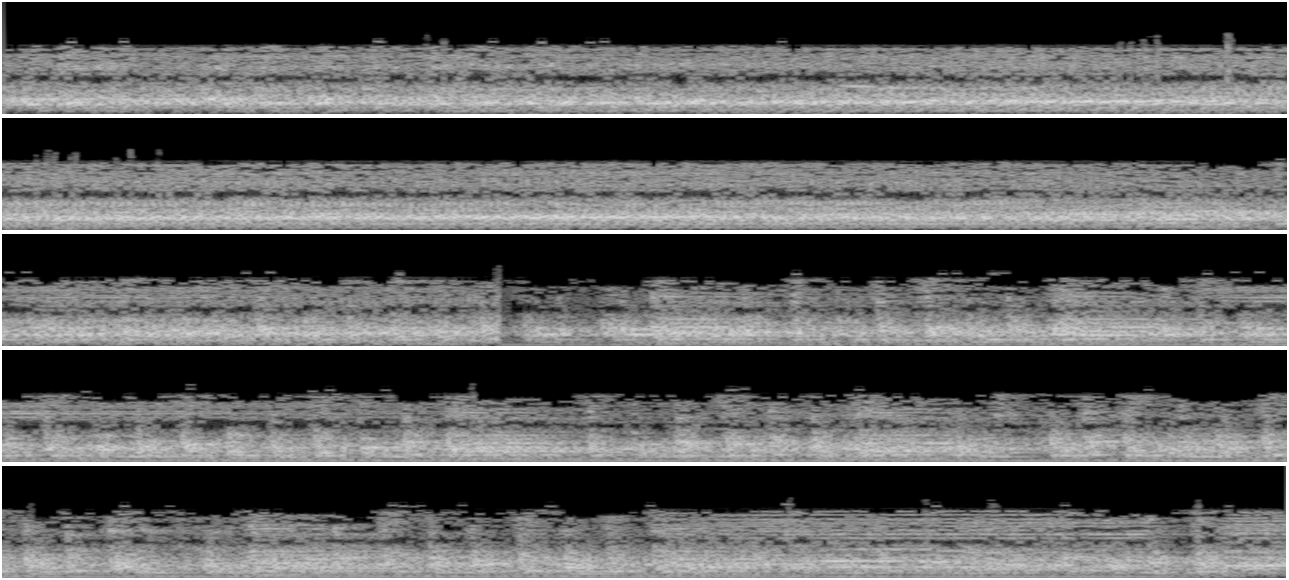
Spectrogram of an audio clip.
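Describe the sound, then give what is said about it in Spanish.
A small airplane's engine drones at a steady, continuous, loud level for the whole stretch, with a slight change in tone partway through. “a bordo de este pequeño avión en el que iniciamos el viaje”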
